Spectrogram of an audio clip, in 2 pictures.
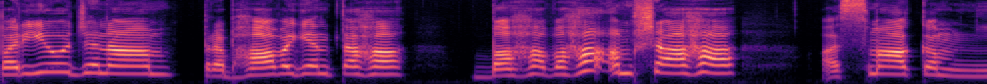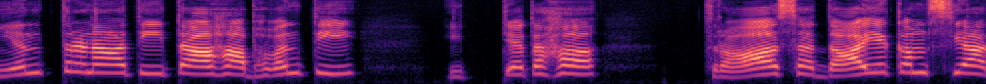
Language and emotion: Sanskrit, angry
